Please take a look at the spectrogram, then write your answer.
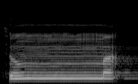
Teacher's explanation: গুন্না নাকের ভিতর গুনগুন আওয়াজ দিয়ে পড়াকে এক আলিফ টানিয়ে পড়িতে হয়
